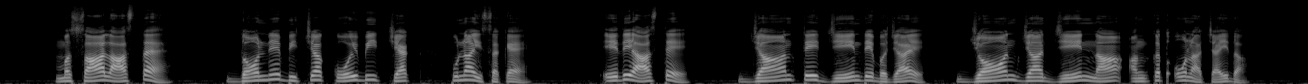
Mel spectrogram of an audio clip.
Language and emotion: Dogri, neutral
